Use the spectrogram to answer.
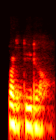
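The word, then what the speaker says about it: partirò: Partiró, ok.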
